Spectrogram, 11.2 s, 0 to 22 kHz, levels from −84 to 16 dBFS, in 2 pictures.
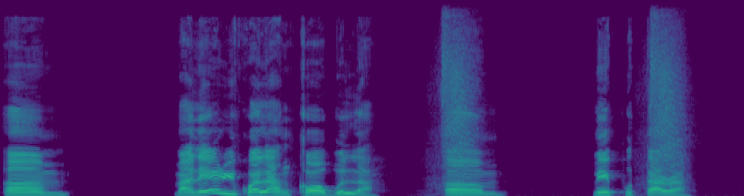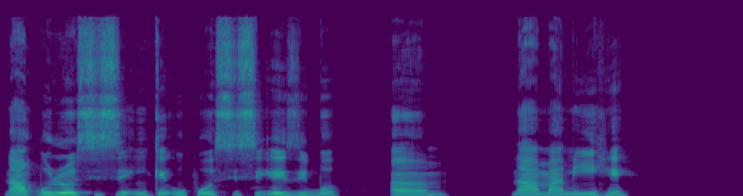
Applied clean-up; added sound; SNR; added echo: none; Fireworks; 15 dB; none.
